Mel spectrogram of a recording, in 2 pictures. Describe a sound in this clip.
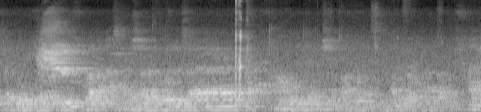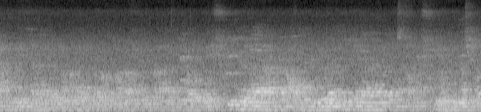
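A middle-aged man chants melodically into a microphone, heard through a loudspeaker in an echoing hall.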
